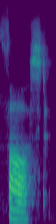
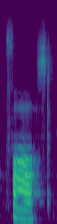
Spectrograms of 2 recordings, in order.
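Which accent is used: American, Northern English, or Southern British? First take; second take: Southern British; Southern British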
